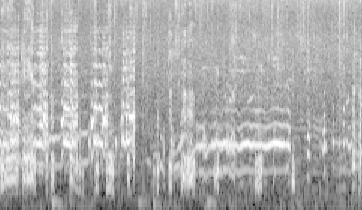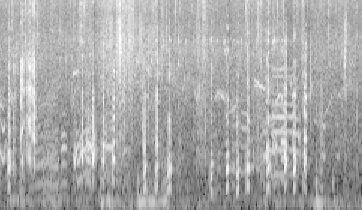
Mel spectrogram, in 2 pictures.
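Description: A flock of chickens clucking and calling as they feed, with a longer drawn-out call about three seconds in and sparser clucks after that.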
